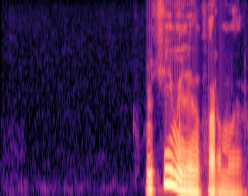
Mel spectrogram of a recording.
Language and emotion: Russian, neutral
